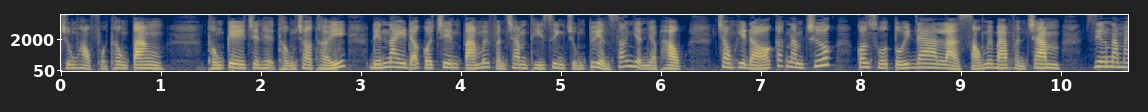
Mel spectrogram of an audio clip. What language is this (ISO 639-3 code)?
vie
